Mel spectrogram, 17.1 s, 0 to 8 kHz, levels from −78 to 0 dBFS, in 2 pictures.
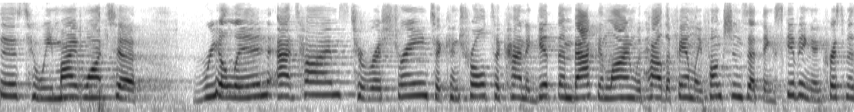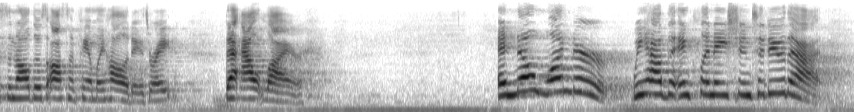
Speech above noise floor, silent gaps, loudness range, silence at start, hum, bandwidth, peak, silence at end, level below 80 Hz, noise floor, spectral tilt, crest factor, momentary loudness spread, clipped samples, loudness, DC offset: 22 dB; none; 4 LU; 0 s; none; 7.6 kHz; 0 dBFS; 0 s; -44 dBFS; -40 dBFS; -3.5 dB/octave; 18 dB; 8 LU; under 0.1%; -18 LUFS; under 0.1%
